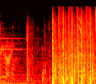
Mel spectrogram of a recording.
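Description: Rapid gunshots crack close by.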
